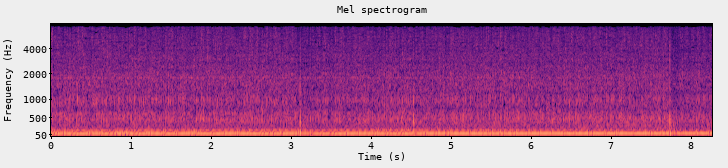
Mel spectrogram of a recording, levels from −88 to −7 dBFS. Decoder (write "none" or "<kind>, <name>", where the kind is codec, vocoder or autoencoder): none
